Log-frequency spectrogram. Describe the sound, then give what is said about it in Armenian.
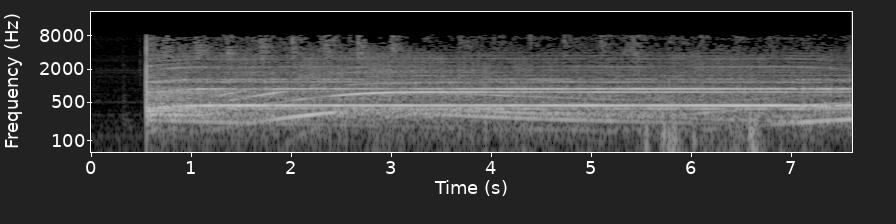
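Air raid siren wailing in Kyiv, a loud sustained tone that starts abruptly and holds steady, with its pitch slowly rising and bending under layered harmonics, with no talk. “Ուկրաինայի մայրաքաղաք Կիևի բնակիչներին այսօր արթնացրել է օթային տագնապի մասին ահազանգող շչակը։”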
